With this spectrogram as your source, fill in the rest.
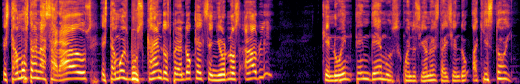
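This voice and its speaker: High-voiced male preacher. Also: brisk. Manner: tells a story and acts out voices in raised cries. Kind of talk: sermon. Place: church.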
